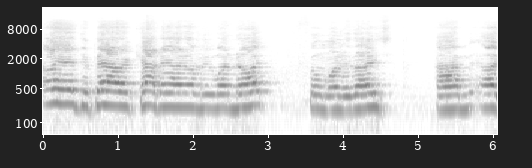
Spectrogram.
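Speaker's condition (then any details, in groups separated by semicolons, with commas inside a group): Cerebral palsy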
